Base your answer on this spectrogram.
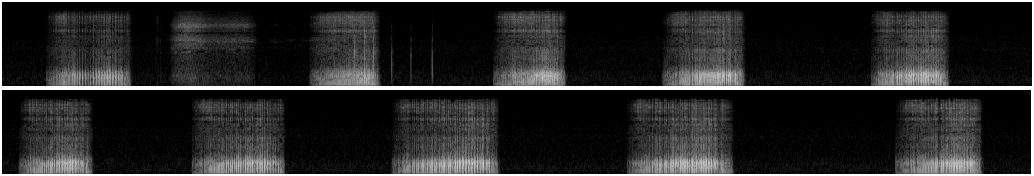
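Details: A two-year-old Shih Tzu–Lhasa Apso–Bichon mix snores in steady, rasping bursts about every two seconds while sleeping on its owner's chest at night.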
